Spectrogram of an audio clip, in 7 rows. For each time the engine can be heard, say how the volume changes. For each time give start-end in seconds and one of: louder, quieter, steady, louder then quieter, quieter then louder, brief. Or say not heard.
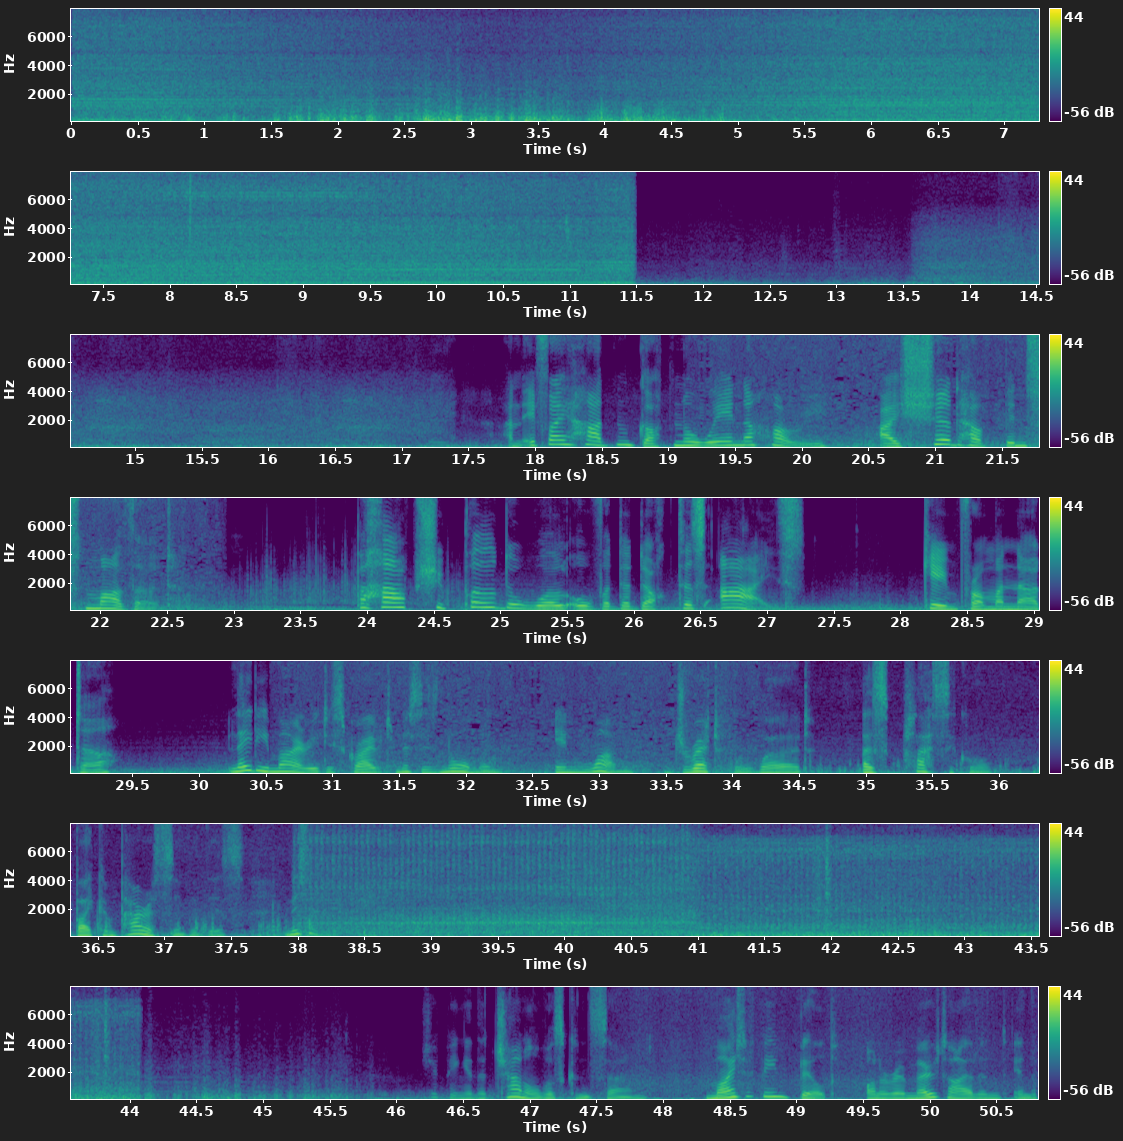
0.0-11.5 quieter then louder
38.0-44.1 steady.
